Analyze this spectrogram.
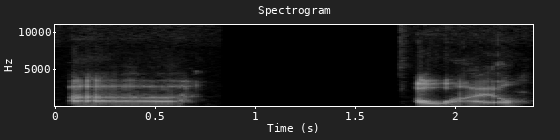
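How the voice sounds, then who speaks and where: A man's voice: a bass voice, very slow, creaky, phone-quality sound. A man playing a tabletop roleplaying game, speaking casually in and out of character and often thinking aloud with hesitations.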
